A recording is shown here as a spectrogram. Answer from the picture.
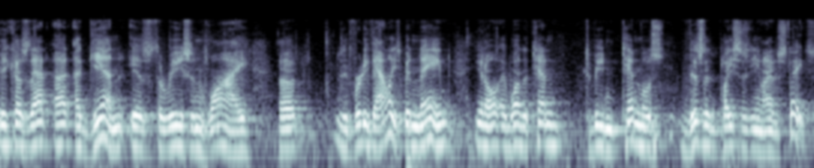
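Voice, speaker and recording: A man with a fairly high pitch at a fairly slow pace, amid noticeable background noise and audible room echo. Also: ordinary pitch variation. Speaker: city council candidate. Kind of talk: candidate forum answer. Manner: halting.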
